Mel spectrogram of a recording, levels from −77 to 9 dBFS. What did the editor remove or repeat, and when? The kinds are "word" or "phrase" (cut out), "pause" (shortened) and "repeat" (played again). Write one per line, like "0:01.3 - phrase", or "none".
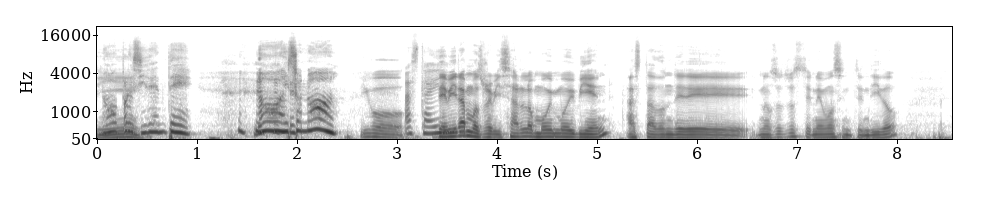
none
